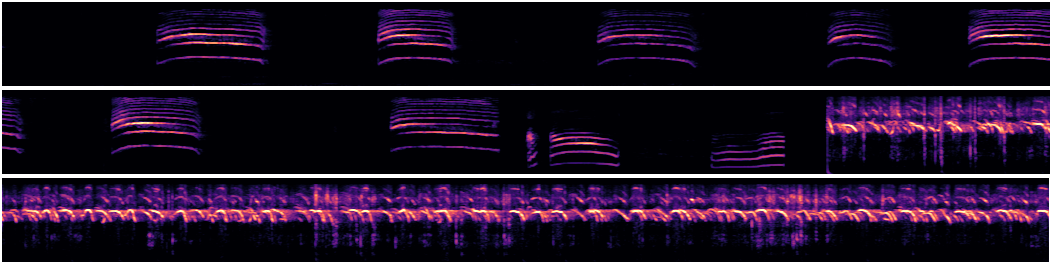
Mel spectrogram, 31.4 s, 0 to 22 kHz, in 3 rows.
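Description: A domestic cat meowing over and over, one meow about every two seconds, then a few lower, shorter meows. About 19 seconds in it gives way to baby chicks cheeping, a dense, continuous high peeping.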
